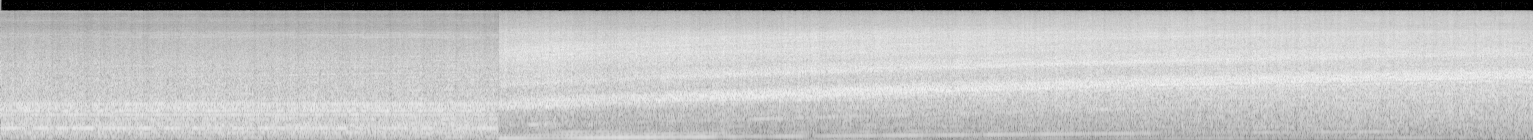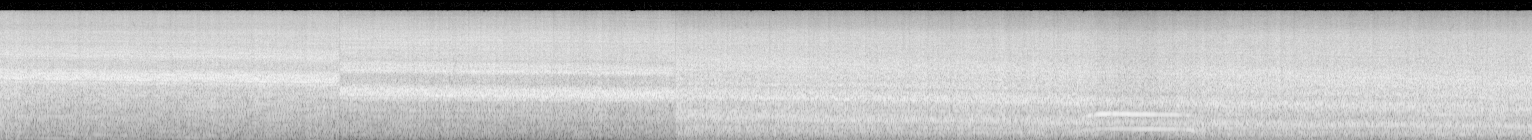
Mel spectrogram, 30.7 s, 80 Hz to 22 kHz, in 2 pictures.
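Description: Supercharged BMW M54 2.5-litre straight-six making a full-throttle dyno pull in fifth gear: engine note and a high supercharger whine climb steadily in pitch for over ten seconds from about five seconds in. Near two-thirds through the throttle is lifted and the note and whine fall away as the rollers run down.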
